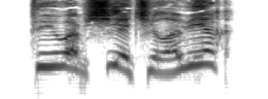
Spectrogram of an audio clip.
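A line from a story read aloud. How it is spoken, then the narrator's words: Hissed. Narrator (Russian): прошипел хобот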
